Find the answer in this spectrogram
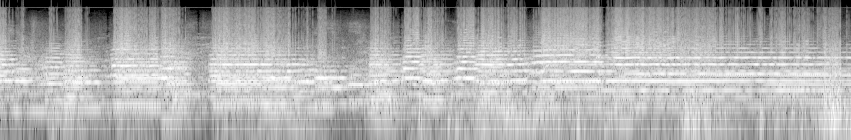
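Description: Small brass band of trumpets, trombones and tubas playing a tune together in harmony, the chords changing every half second or so.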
